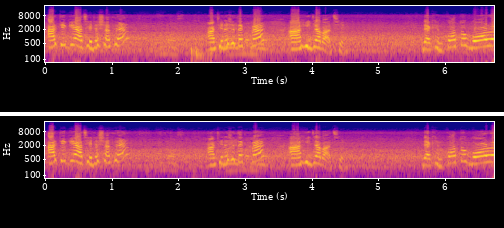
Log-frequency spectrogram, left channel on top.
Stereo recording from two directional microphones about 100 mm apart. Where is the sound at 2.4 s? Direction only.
Centre (ahead or behind).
